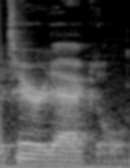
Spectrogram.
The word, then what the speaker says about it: pterodactyl: And then silent P like a pterodactyl.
